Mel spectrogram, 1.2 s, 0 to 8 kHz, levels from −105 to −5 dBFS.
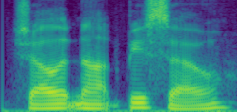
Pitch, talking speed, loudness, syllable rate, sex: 115 Hz, 255 wpm, -20 LUFS, 4.6 syllables/s, male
